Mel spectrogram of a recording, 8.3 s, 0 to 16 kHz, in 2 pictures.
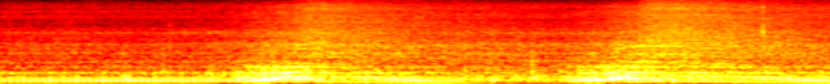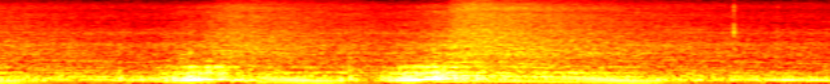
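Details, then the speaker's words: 2007 Mini Cooper S R56, JCW Stage 1, about 60,000 miles, new longer timing-chain tensioner, with a cold-start stumble (owner suspects HPFP): now four clean throttle blips building boost, no misfire or stumble; running normally. "Building boost, no problems. It runs great now."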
